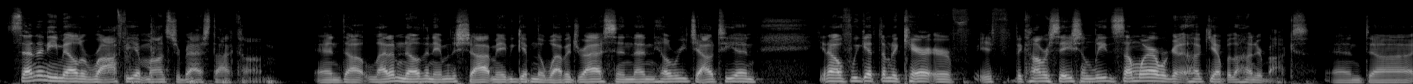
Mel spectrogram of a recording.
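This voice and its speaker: A man's voice: medium pitch, a little fast. A man hosting a casual podcast, making announcements in a loose way with many restarts. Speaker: podcast host.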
